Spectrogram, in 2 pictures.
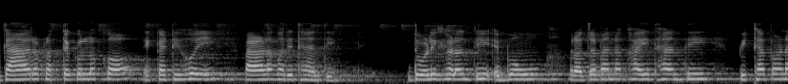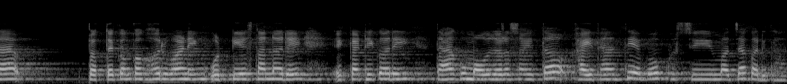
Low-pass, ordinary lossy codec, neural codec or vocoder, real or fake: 7.2 kHz; none; none; real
